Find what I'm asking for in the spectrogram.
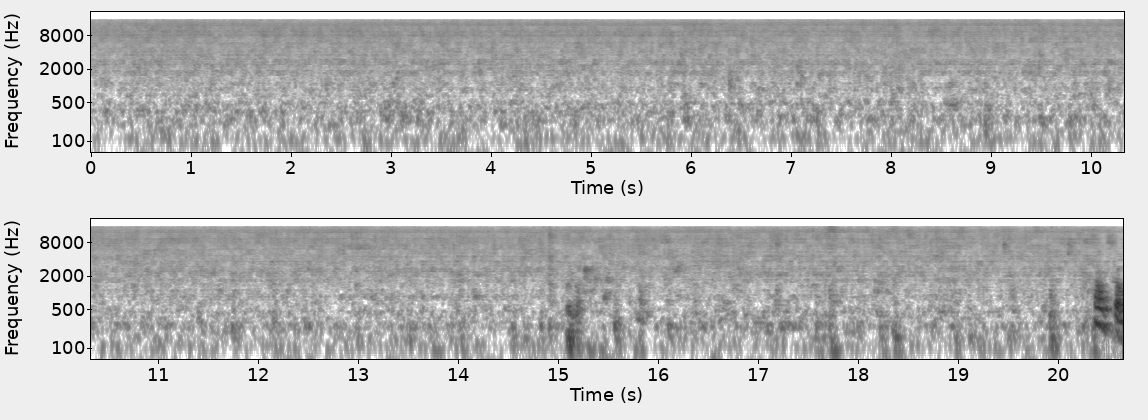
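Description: A bowl fills with running tap water for rinsing yarn, a steady broadband gush held at an even level throughout, with a few brief clinks and splashes near the end.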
